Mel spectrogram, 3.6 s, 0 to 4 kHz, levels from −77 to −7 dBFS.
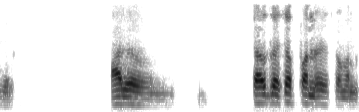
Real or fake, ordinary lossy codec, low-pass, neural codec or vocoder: fake; AAC, 16 kbps; 3.6 kHz; codec, 16 kHz, 4 kbps, FunCodec, trained on LibriTTS, 50 frames a second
